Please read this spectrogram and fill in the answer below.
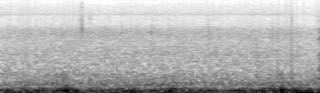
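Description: Car cabin noise while driving on a wet road in the rain: a steady low rumble of engine and tyres heard from inside the car.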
